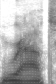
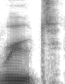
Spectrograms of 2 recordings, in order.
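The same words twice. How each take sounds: First: It is said in an American accent. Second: It is said in a British accent.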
